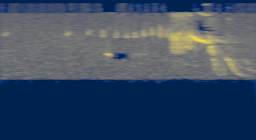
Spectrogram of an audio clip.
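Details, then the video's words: Wild blue-black grassquit singing free in nature: a single short, very high buzzy note that rises in a rush and then sweeps sharply downward, with faint chirps leading into it. "Tiziu cantando solto na natureza!"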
